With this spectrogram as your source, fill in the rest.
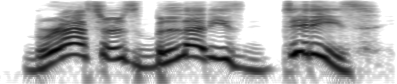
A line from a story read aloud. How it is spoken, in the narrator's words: he cried, more in surprise than anger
